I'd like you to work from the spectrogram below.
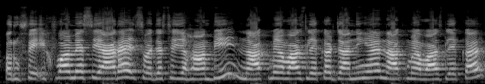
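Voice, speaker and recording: A woman teaching Quran recitation word by word, spelling out letters and then chanting each word slowly and drawn out, with quick explanations in between. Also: high-pitched, fairly even intonation, bright, forceful tone. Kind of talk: tajweed lesson, word by word.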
